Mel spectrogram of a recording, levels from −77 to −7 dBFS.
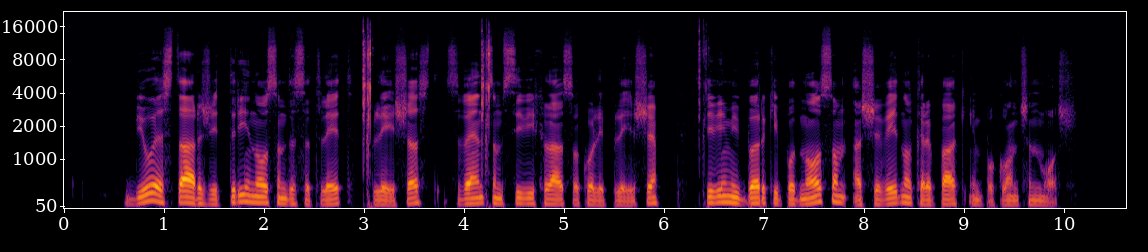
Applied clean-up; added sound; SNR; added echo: neural mask model RNNoise.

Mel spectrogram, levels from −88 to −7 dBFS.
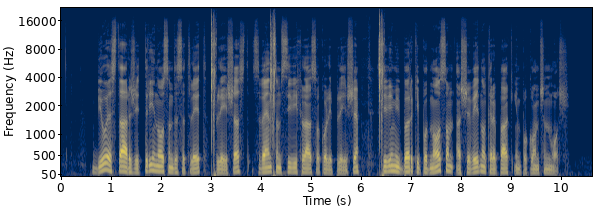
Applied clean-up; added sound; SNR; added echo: none; Crushing; 3 dB; none.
